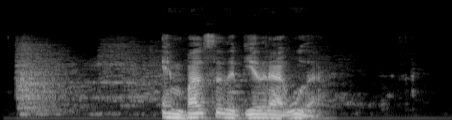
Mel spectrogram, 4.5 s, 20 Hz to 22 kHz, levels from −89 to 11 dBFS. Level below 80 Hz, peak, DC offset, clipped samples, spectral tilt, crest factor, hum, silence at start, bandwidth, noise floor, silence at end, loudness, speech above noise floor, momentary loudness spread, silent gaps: -56 dBFS; -4 dBFS; under 0.1%; under 0.1%; -7.5 dB/octave; 18 dB; none; 0.15 s; 7 kHz; -61 dBFS; 1.3 s; -19 LUFS; 44 dB; 24 LU; none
